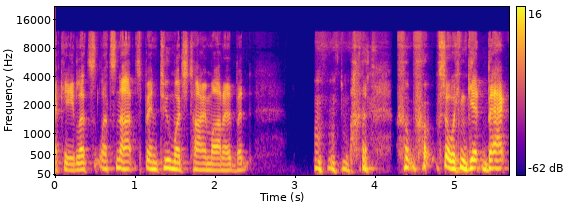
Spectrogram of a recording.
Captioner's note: laugh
